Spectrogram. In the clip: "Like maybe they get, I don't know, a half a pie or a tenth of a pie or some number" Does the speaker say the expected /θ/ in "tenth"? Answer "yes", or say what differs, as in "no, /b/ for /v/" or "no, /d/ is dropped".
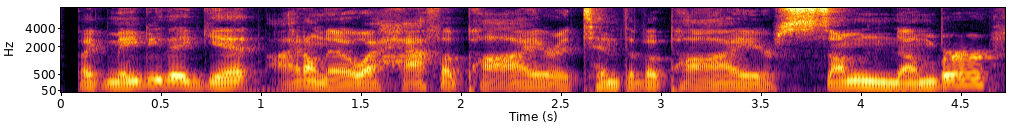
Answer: yes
